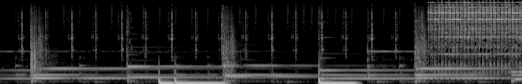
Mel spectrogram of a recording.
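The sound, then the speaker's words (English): A mechanical kitchen timer, set while making bread dough, ticks and clicks, with a few heavier thunks along the way, before a harsh, bright burst of sound at the end. No one speaks. “You don't want to forget, so set a timer.”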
